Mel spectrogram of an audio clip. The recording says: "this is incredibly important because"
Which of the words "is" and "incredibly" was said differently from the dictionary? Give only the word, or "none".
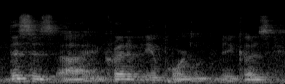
none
